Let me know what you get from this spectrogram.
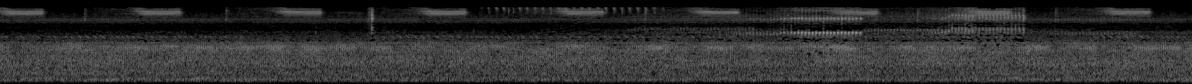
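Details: Many insects singing together: rhythmic, piercing high buzzes returning about every second and a half, a steady mid-high trill beneath, and a brief sharp click midway through.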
